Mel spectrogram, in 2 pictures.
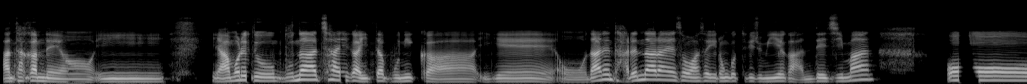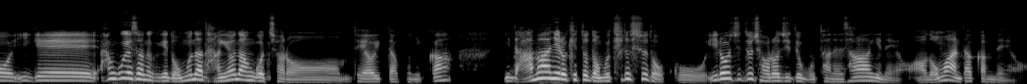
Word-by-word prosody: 안타깝네요. 140 -7 +1
이 135 0 -1 0.5
이 - - -6
아무래도 170 +1 +3
문화 210 +8 +4
차이가 200 -4 +2
있다 145 +4 0
보니까 130 -4 -3
이게 140 -2 -4
어 110 0 -9
나는 230 +3 +4
다른 190 0 -1
나라에서 205 -5 +3
와서 160 +1 0
이런 155 0 -2
것들이 160 -1 -6
좀 145 0 -4
이해가 150 -3 -1
안 120 +4 -8
되지만 155 - 0 0.7
어 195 +1 +2 0.8
이게 185 0 0
한국에서는 260 -5 +2
그게 165 +1 -2
너무나 195 +10 +2
당연한 200 +5 +1
것처럼 110 - -4
되어 135 -2 -2
있다 130 -1 -7
보니까 170 - -6 0.5
이 - - -5
나만 285 +1 +5
이렇게 235 -3 +6
또 215 - +1
너무 165 -2 +1
튈 255 - -2
수도 245 0 -2
없고 105 -2 -10
이러지도 260 0 +2
저러지도 160 - -2
못하는 125 0 -9
상황이네요. 160 - -2 0.2
어 110 +3 -6
너무 195 - -1
안타깝네요. 120 - -3
155 Hz, 325 characters per minute, -25 LUFS, 135-190 Hz, 0.8 s, 이렇게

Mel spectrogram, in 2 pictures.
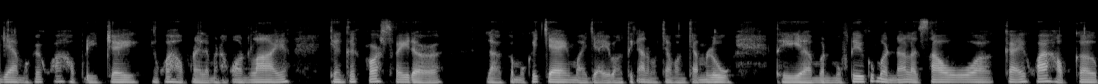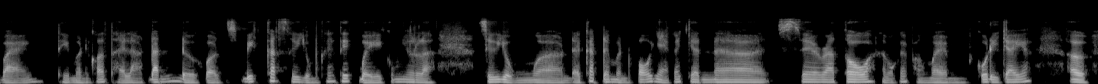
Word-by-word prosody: gia 110 -1 +2
một 100 -1 -7
cái 115 - -2
khóa 125 - -6
học 105 - -6
DJ. 105 +3 +2 0.3
Khóa 120 - 0
học 100 -2 -2
này 100 -1 0
là 95 - -2
mình 95 -2 -6
học 90 - -8
online 105 +1 +3
á, - - -2 0.4
trên 115 -2 -1
cái 120 +3 -2
Crossfader 110 -7 +3
á, 95 - -2 0.4
là 95 -2 -2
có 115 - -4
một 95 -3 -6
cái 125 - -2
trang 110 -1 +5
mà 95 -2 -2
dạy 90 -1 -2
bằng 90 0 -3
tiếng - - -5
Anh 110 -1 +1
100% 100 +2 -3
luôn. 105 -1 +3 0.5
Thì, 100 -1 +2
à, 95 -1 +3
mình 95 0 -2
mục 95 -1 -6
tiêu 130 -1 +4
của 150 - -3
mình 115 -7 +1
á 105 +1 +2
là 105 - +2
sau 110 +1 +2 0.4
cái 115 +1 +2
khóa 130 +1 +4
học 130 - -1
cơ 105 -1 +2
bản 90 -1 -1 0.3
thì 100 -3 -5
mình 95 -1 -4
có 120 - 0
thể 90 - -4
là 95 -2 -3
đánh 125 +7 +1
được 95 -7 +1
và 90 -1 +1
s 85 - -2
biết 130 +2 +2
cách 160 -1 +4
sử 120 - -1
dụng 100 -5 -2
các 135 +7 -6
thiết 140 0 +2
bị, 90 -1 +2
cũng 115 +2 -7
như 115 -2 -1
là 95 -3 +1 0.5
sử 110 - +3
dụng, 100 -3 +1
ờ, 95 -1 0
để 95 0 -3
cách - - 0
để 115 - +3
mình 105 -4 -2
phối 115 +3 +3
nhạc 100 -6 0
ở 120 - -1
trên, 110 -1 0
ờ, 105 -1 +3 0.2
Serato 115 0 +3 0.2
á, 125 - -2
là - - -4
một 90 - -5
cái 125 +5 -5
phần 95 -1 -8
mềm 90 -2 -2
của 115 - +2
DJ 110 +1 +3
á. 140 - -1 0.4
Ừ, 110 -2 +7
105 Hz, 240 wpm, -27 LUFS, 95-115 Hz, 0.5 s, Ừ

